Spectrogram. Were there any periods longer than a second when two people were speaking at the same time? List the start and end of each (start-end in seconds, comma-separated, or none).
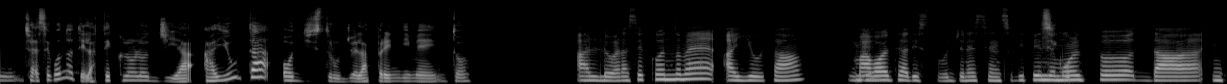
none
